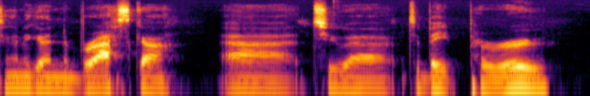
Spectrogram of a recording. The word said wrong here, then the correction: Purdue: Purdue. Sorry, I always say it wrong. Purdue.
